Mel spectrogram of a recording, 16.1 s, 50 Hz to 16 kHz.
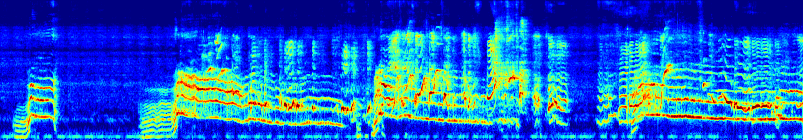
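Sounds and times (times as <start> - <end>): toddler laughing: 4.2 - 11.4, 12.0 - 16.0.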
